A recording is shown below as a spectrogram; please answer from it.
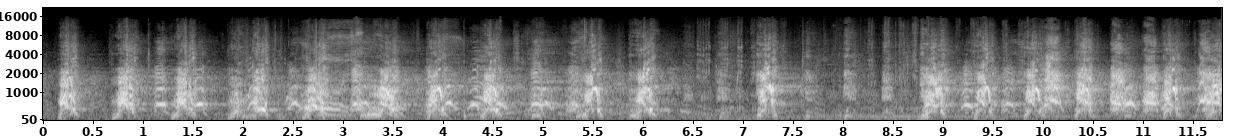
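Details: Belgian Malinois guarding its owner during protection training in Dyukovsky Park, Odesa, Ukraine; dense, uneven volleys of barks, some overlapping and yelping, with faint voices at times.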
